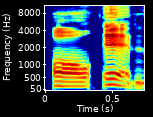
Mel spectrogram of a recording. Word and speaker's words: Allin: And when you uh phonetically say it, it's allin. It's awesome.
